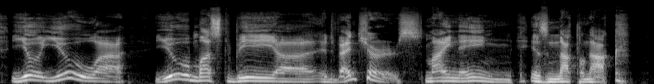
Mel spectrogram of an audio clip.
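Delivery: small goblin creature voice. Game master voicing a goblin greeting the adventurers, in a Knock Knock goblin voice. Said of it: "so the goblin comes up to you".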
